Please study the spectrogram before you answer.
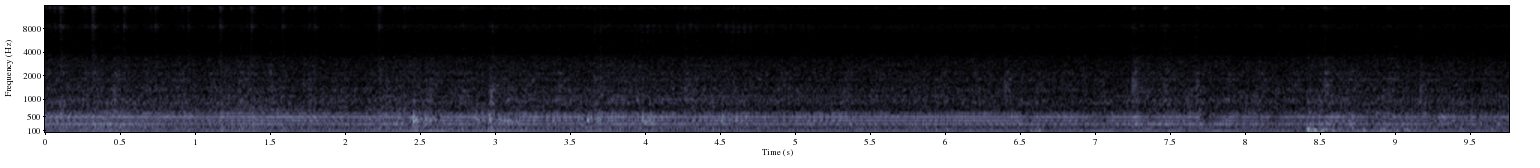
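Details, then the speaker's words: Air cooler fan motor after repair (corroded aluminium winding wires cleaned and reconnected, faulty capacitor replaced), run on speed settings: even, steady hum with light whir, no scraping or knocking; motor runs smoothly and stays cool. "यह गर्म भी नहीं हो रहा है, और यह ठीक से चल रहा है।"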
